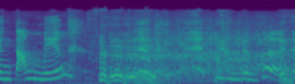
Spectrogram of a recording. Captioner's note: laugh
